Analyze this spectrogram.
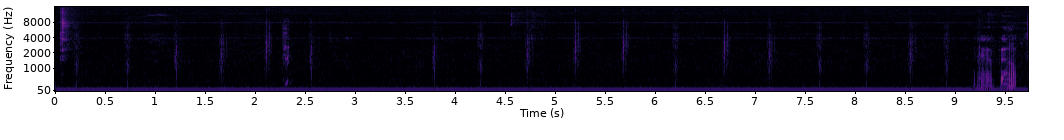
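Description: Quick footsteps run over a hard stone floor.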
